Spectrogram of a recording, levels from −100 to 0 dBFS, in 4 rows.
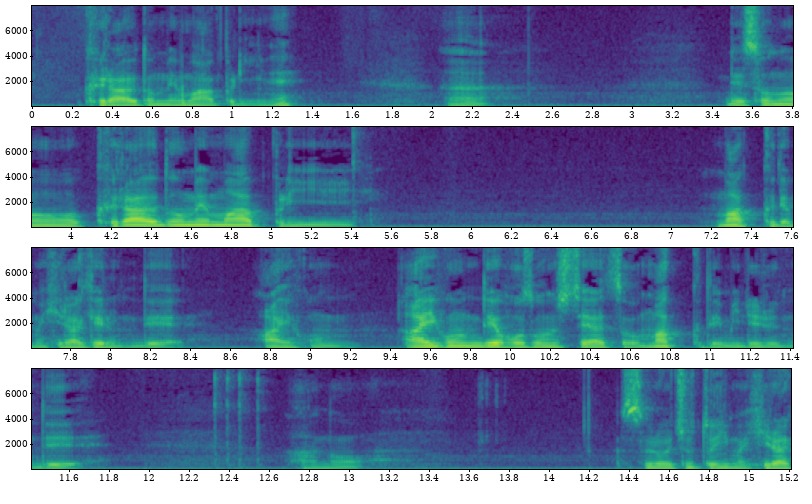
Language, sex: Japanese, male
